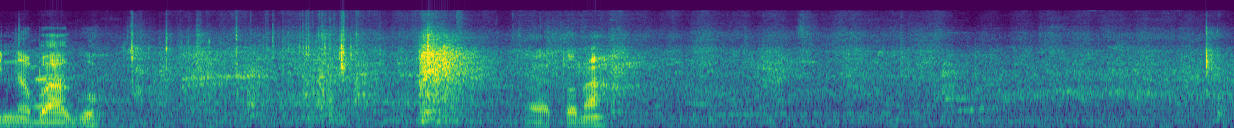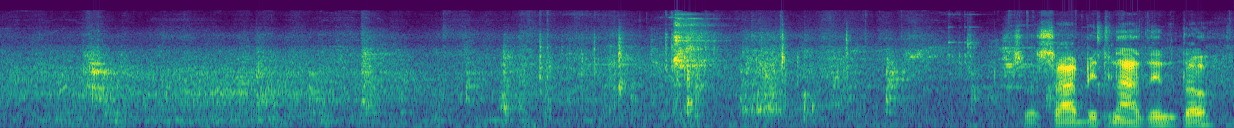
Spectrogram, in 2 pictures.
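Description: A metal chain clinks and rattles as it is handled.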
